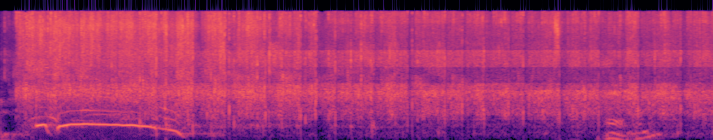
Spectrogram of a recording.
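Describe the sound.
Steady, dense audience applause fills the whole stretch at an even level, with a brief whooping cheer rising over it near the start and a short voice breaking through near the end, welcoming a show guest who is a former police surveillance officer.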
